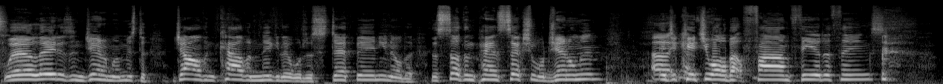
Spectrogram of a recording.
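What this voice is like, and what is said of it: Put-on Southern gentleman accent. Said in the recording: “my Southern gentleman accent”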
